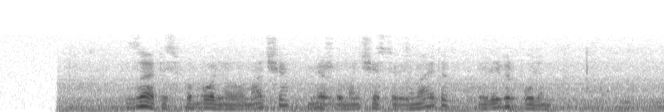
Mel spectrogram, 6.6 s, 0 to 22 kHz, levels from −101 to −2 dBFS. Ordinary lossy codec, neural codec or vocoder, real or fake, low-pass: AAC, 32 kbps; vocoder, 44.1 kHz, 80 mel bands, Vocos; fake; 7.2 kHz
